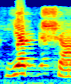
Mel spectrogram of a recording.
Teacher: ಯ ಮೇಲೆ ಆಘಾತ, ಕ್ಷಾ ದೀರ್ಘ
